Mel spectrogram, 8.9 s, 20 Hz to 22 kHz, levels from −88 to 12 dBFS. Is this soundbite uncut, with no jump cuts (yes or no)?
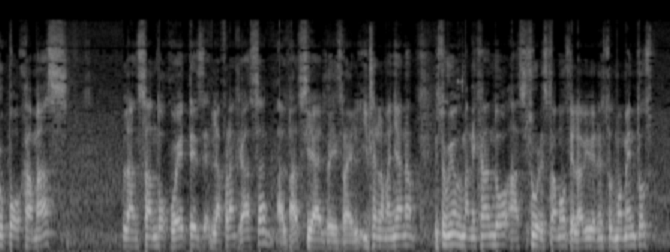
no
